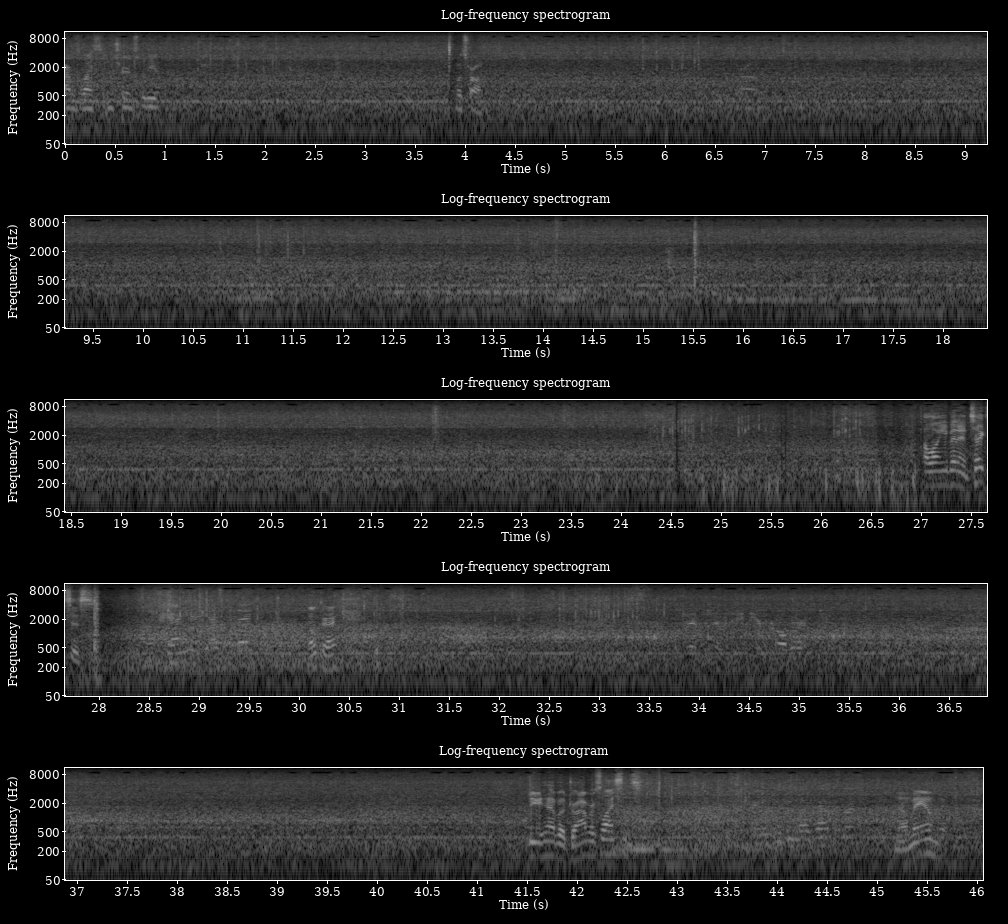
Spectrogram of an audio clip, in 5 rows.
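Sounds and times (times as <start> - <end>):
car approaching: 0.0 - 46.0
roadside hiss and hum: 0.0 - 46.0.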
